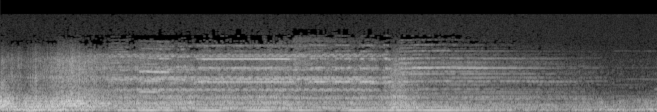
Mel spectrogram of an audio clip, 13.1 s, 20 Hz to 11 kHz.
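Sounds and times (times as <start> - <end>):
avalanche of snow and ice rumbling down from a ridge: 0.0 - 13.1.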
